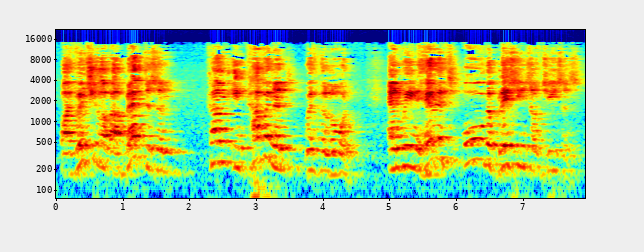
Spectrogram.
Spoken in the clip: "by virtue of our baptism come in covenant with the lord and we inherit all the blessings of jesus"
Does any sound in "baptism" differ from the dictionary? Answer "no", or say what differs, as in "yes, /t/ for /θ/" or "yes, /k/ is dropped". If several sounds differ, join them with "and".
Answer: no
